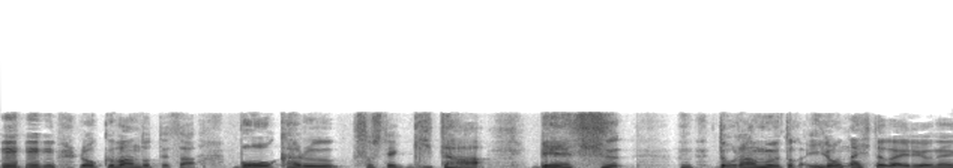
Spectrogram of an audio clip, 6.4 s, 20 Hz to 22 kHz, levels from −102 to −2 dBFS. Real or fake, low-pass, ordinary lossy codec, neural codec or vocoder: fake; 7.2 kHz; MP3, 64 kbps; vocoder, 22.05 kHz, 80 mel bands, Vocos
